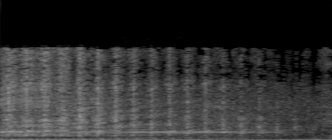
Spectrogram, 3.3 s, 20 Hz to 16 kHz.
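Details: Abused 2001 Ford E350 PowerStroke diesel, run without air filter, water instead of antifreeze, overheated, block frozen and cracked; just started on starting spray: deep, lumpy, uneven idle with a shaky beat and visible blow-by; internal damage suspected.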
